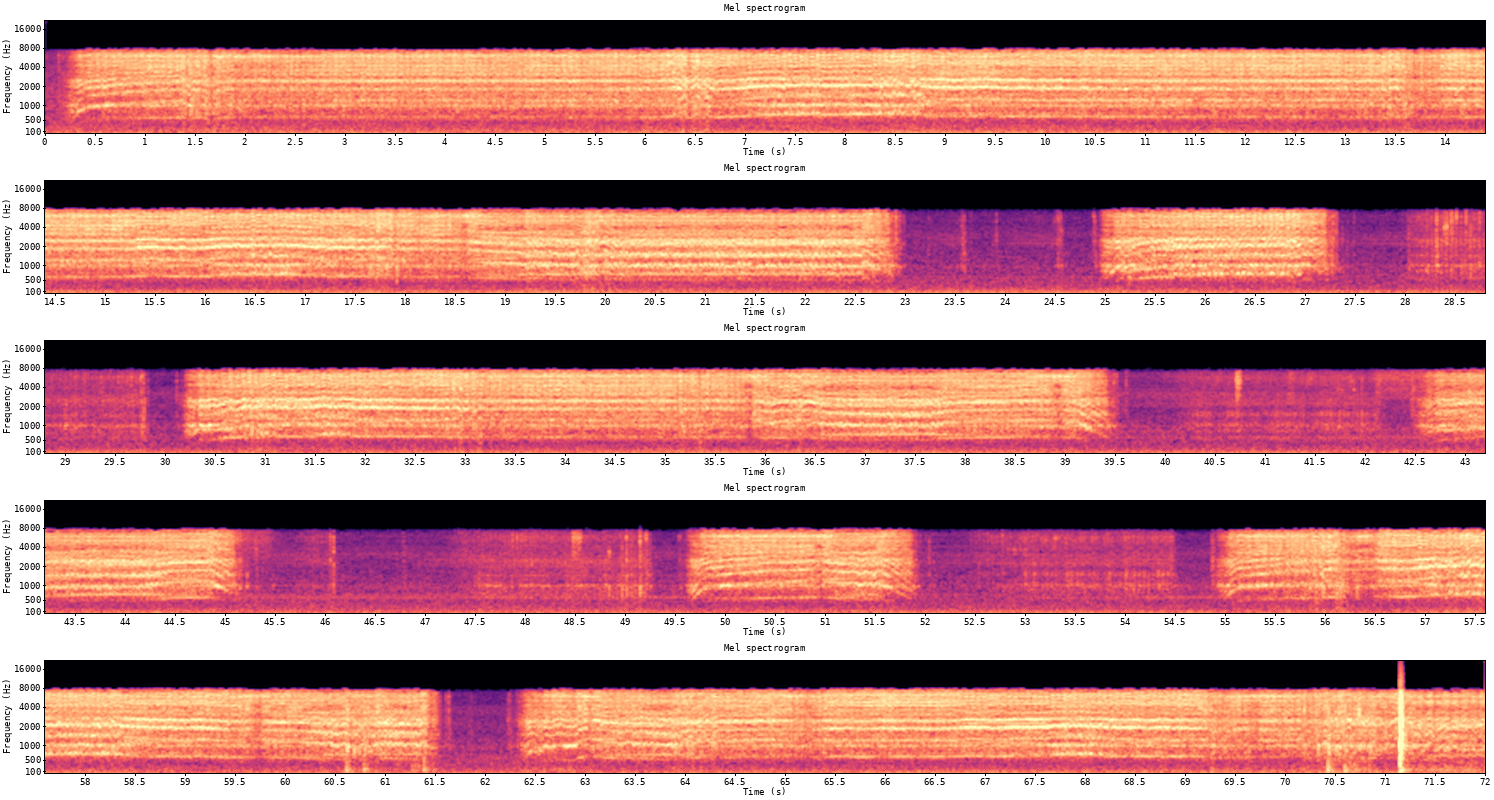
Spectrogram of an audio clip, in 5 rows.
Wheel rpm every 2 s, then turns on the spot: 120, 160, 160, 160, 160, 160, 160, 160, 160, 160, 160, 60, 60, 80, 20, 120, 160, 160, 160, 90, 10, 90, 90, 10, 30, 110, 10, 80, 160, 160, 120, 110, 160, 160, 160, 150.
22-24 28-30 40-42 52-54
